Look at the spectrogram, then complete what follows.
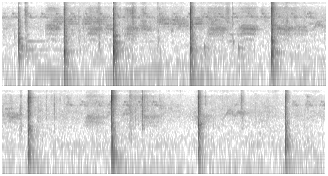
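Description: A long-handled hoe chopping into dry, hard-packed earth, about nine sharp strikes at a steady pace of one every second and a half or so, breaking up the soil.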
